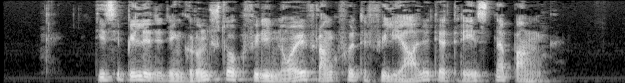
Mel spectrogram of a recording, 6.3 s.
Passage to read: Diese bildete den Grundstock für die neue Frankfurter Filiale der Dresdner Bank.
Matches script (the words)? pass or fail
pass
